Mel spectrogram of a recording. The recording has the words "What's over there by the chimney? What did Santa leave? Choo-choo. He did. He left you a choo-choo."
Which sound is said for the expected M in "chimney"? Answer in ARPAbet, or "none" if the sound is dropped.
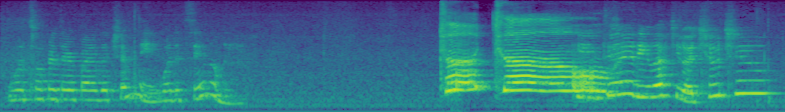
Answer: M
